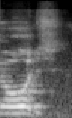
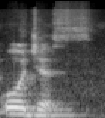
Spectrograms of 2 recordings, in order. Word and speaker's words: ओजस: और डॉक्टर भास्वती, थोड़ा आप एक्सप्लेन कीजिए, ओज क्या है, इम्यूनिटी क्या है, व्हाट इज ओज, होता क्या है, एंड how does it protect? ओज का संस्कृत उच्चारण है ओजस जी।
